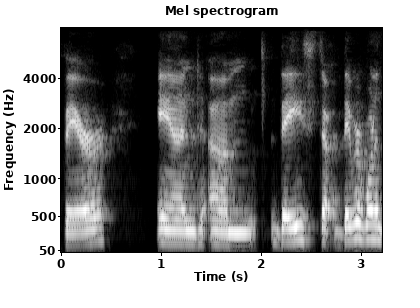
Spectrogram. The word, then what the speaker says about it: Bexar: It's spelled Bexar, but it's pronounced Bear.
